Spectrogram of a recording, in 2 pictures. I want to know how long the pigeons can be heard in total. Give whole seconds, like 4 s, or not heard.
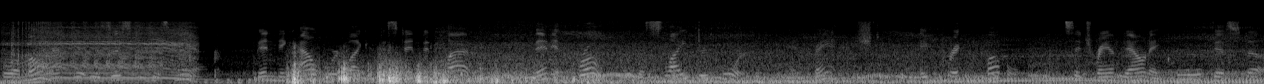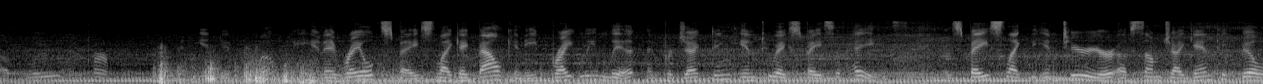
7 s.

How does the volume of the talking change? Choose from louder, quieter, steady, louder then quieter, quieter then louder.
louder.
